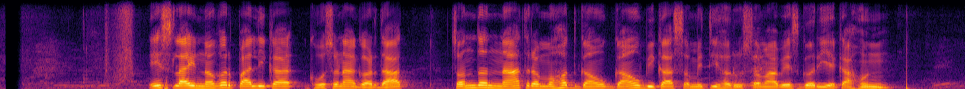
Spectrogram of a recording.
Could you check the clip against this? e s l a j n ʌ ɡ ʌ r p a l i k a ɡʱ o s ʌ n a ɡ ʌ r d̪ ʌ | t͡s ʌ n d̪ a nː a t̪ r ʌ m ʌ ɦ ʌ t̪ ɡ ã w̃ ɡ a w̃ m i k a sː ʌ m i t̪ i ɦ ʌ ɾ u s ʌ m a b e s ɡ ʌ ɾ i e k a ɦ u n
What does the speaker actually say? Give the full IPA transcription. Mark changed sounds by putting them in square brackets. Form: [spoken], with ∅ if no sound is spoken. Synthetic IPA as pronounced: e s l a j n ʌ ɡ ʌ r p a l i k a ɡʱ o s ʌ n a ɡ ʌ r d̪ [a] | t͡s ʌ n d̪ [ʌ] nː a t̪ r ʌ m ʌ ɦ ʌ t̪ ɡ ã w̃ ɡ a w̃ [b] i k a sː ʌ m i t̪ i ɦ ʌ ɾ u s ʌ m a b e s ɡ ʌ ɾ i e k a ɦ u n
